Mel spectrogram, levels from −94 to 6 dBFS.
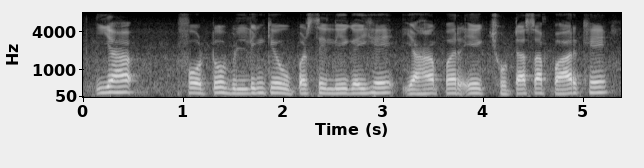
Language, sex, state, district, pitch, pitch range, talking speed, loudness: Hindi, male, Uttar Pradesh, Lucknow, 165 Hz, 160-180 Hz, 180 wpm, -15 LUFS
